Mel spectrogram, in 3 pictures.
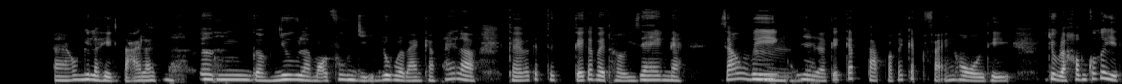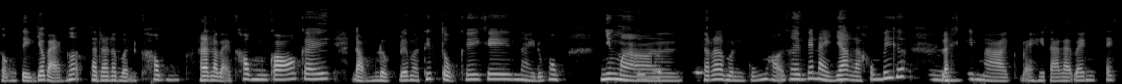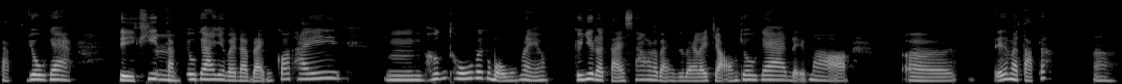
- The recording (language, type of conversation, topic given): Vietnamese, advice, Làm thế nào để duy trì thói quen tập thể dục đều đặn?
- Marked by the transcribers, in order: tapping; other background noise; unintelligible speech; unintelligible speech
